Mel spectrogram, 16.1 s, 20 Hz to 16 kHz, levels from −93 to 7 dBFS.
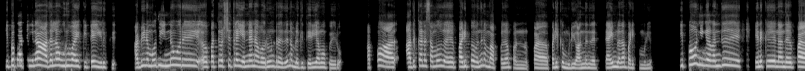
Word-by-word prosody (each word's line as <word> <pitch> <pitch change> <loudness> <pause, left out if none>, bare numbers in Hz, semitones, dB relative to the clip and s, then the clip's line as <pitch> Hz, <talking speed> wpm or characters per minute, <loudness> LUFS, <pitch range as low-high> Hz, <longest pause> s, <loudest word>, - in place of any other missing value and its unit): இப்ப 295 +4 +1
பார்த்தீங்கன்னா 295 +2 +2
அதெல்லாம் 300 +3 +2
உருவாக்கிட்டே 285 -4 +1
இருக்கு. 230 -5 -5 0.4
அப்பிடின்னம்போது 305 +5 0
இன்னும் 335 +3 +1
ஒரு 320 -1 0 0.5
10 260 +2 -3
வருஷத்தில 300 +2 -2
என்னென்ன 280 +1 +1
வருன்றது 250 -1 0
நம்மளுக்கு 225 -5 -2
தெரியாம 225 +1 +1
போயிரும். 180 - -7 0.5
அப்போ 215 +9 -5 0.6
அதுக்கான 290 +4 -2
சமூக 285 +2 -2 0.3
படிப்ப 275 +2 +2
வந்து 280 +6 -2
நம்ம 255 -5 -1
அப்பதான் 220 +2 -6
பணணும். 175 -3 -8
ப - - 0 0.3
படிக்க 230 +3 -2
முடியும். 190 -1 -1
அந்தந்த 195 0 -2 0.3
டைம்ல 235 +3 +2
தான் 240 - -2
படிக்க 190 -2 -7
முடியும். 175 +2 -10 0.6
இப்போ 345 +6 +2 0.2
நீங்க 315 -3 +2
வந்து 295 +4 0 0.6
எனக்கு 265 +2 0
நான் 250 -1 +2
அந்த 245 -1 +2 0.2
ப - - +6
260 Hz, 140 wpm, -20 LUFS, 225-295 Hz, 0.6 s, ப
